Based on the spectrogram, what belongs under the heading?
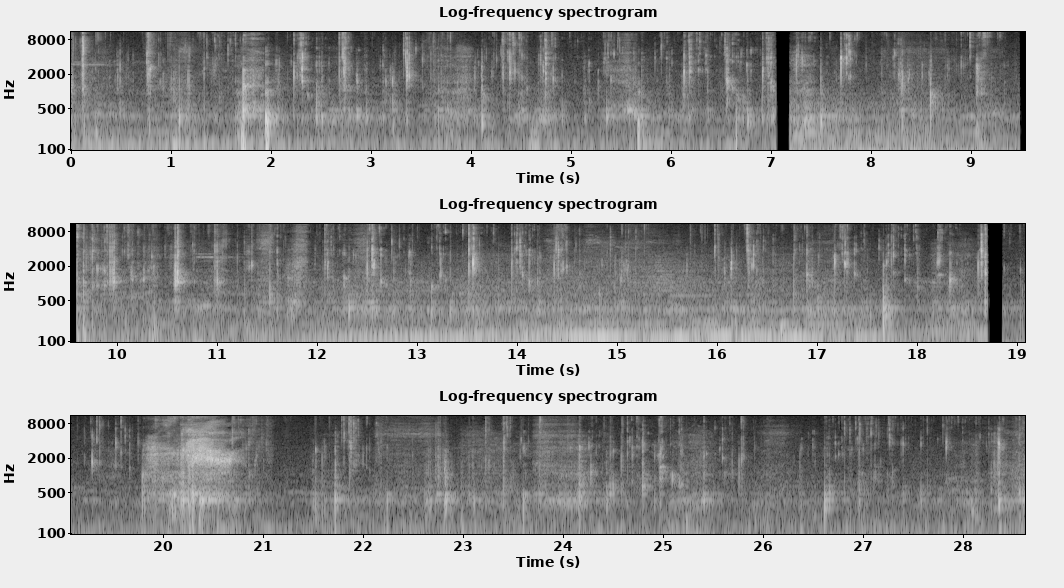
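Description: Close-miked eating by hand: wet chewing, lip-smacking and sticky mouth clicks as a mouthful of rice and mutton curry is worked, with a louder sucking slurp about twenty seconds in.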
